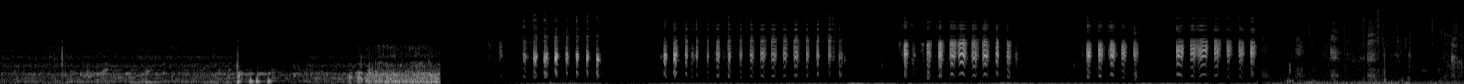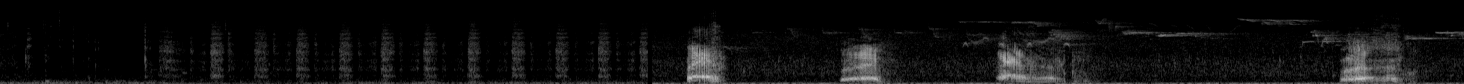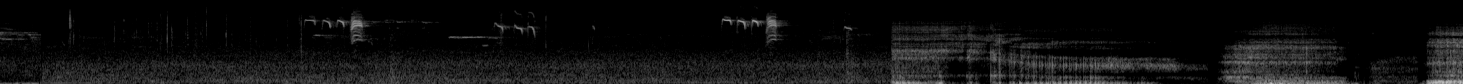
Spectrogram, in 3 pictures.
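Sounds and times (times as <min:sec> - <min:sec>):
bird chirping: 0:32.3 - 0:38.2.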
